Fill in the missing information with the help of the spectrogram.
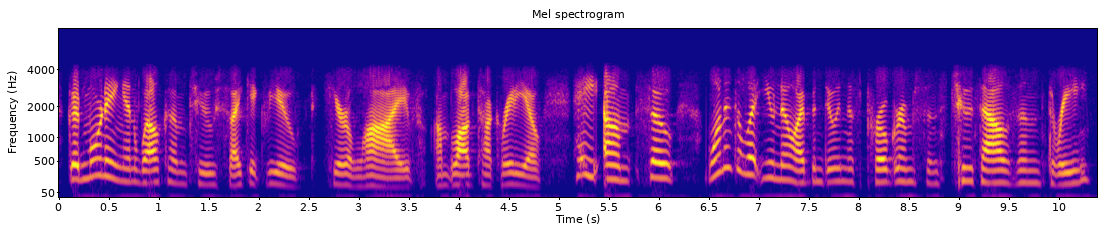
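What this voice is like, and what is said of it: Hoarse, croaky throat. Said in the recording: “Sorry, I have a frog in my throat.”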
